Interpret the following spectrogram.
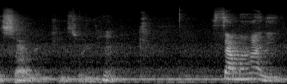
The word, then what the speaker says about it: Samahani: Samahani. Samahani.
